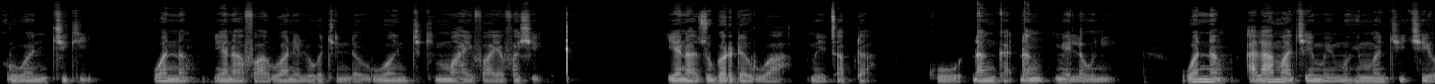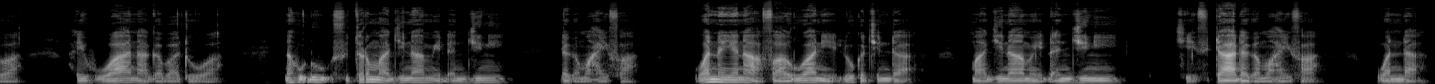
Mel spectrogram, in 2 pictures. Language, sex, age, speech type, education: Hausa, male, 15-29, spontaneous, secondary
